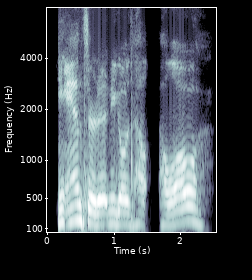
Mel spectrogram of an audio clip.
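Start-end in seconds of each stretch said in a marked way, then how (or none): 1.3-2.3 put-on, imitated old man voice. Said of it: "he sounds like an old man to begin with".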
